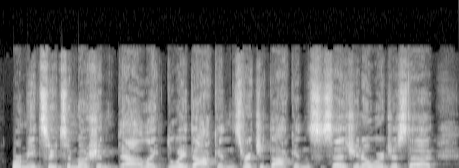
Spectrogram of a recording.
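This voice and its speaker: A man with a Boston accent speaks at a fairly low pitch with fairly even intonation in a very clean recording with a silent background. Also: very even loudness. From Boston, US. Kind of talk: podcast interview. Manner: halting, many fillers and repetitions.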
